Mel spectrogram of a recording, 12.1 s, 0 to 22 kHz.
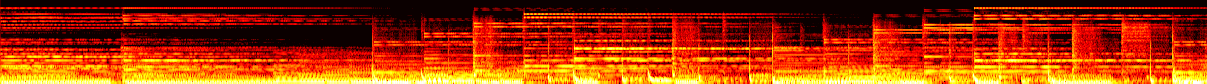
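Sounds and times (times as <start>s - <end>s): instrumental music with steady bass: 0.0s - 12.0s.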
